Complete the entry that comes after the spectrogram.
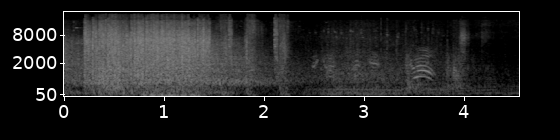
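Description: Machine gun fire in the WWII strategy game Company of Heroes 1 comes as a dense burst of rapid shots, then fades into scattered battle noise.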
